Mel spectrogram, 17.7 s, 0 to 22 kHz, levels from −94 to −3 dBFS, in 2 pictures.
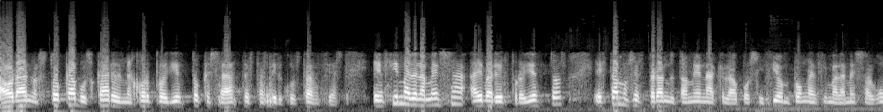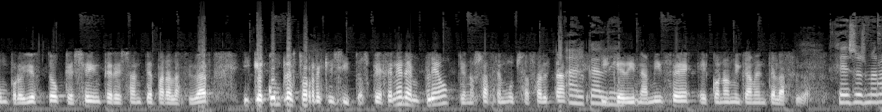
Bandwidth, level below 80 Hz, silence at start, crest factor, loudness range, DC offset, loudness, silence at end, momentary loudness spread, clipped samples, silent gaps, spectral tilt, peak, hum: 12 kHz; -50 dBFS; 0 s; 14 dB; 3 LU; under 0.1%; -14 LUFS; 0 s; 9 LU; 0.4%; none; -6 dB/octave; 0 dBFS; none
